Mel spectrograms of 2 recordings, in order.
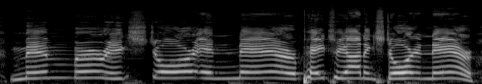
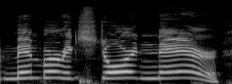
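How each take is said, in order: First: Very slow, lightly put-on announcer voice on "Member extraordinaire"; hammed-up announcer. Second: Said in the usual way. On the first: Shown as a demonstration. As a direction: draw out "extraordinaire" like a ring announcer.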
